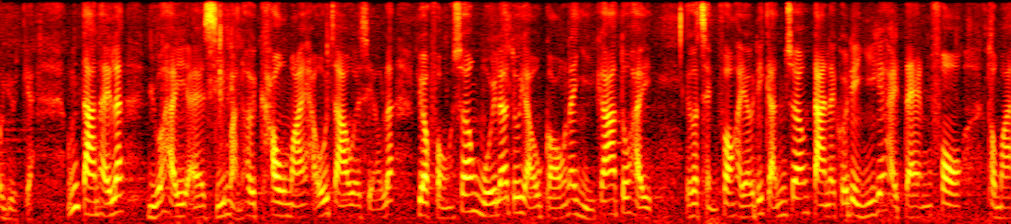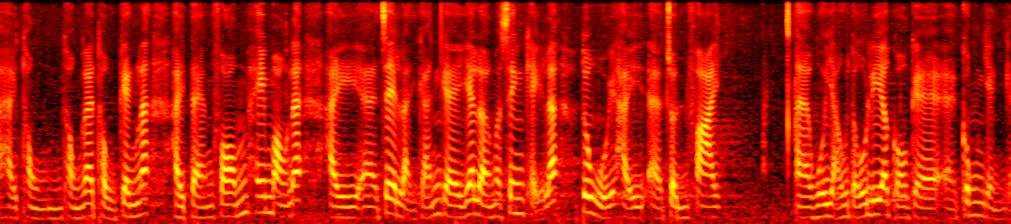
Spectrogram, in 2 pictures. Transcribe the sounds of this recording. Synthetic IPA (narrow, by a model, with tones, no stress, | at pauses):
jyː˨t̚kɛ˧ | kɐ˨˥mt̪aː˨nɦɐ˨jlɛː˥jyː˨˩kɔ˨˦˥ɦɐ˨jɛː˨siː˨˧mɐ˨˩nɦɵ˧ɥkʰɐ˧wmaː˨˧jhɐ˨˥wt͡saː˧wkɛː˧siː˨˩hɐ˨wlɛː˥ | jœː˧k̚fɔː˨˩ŋsœː˥ŋwuː˨˧jlɛː˥t̪o˥wjɐ˨˧wkɔː˨˥ŋlɛː˥jiː˨˩kaː˥t̪o˥wɦɐ˨j | kɔː˧t͡sʰɪ˨˩ŋfɔː˧ŋhɐ˨jɐ˧wt̪iː˥kɐ˨˥nt͡ʃœː˥ŋt̪aː˨nhɐ˨jkʰɵ˨˧ɥɾe˨jjiː˨˧kɪ˥ŋhɐ˨jt̪ɛː˨˩ŋfɔː˧ | t̪ʰʊ˨˩ŋmaː˨jɦɐ˨jt̪ʰʊ˨˩ŋm̩˨˩t̪ʰʊ˨˩ŋkɛ˧t̪ʰo˨˩wkɪ˧ŋlɛː˥hɐ˨jt̪ɛː˨ŋfɔː˧m̩˥mhe˥jmɔː˨ŋlɛː˥hɐ˨jɛː˨˩t͡sɛː˥˩lɐ˨˩jkɐ˨˥nkɛː˧jɐ˥t̚lœː˨˧ŋkɔː˧sɪ˥ŋkʰe˨˩jlɛː˥t̪o˥wwuː˨˧jhɐ˨jʔɛː˨t͡ʃɵ˧nfaː˧j | ʔɛː˨wuː˨˧jːɐ˨˧wt̪o˨˧˥wliː˥jɐ˥kɔː˧kɛː˧ɛ˨kʊ˥ŋjɪ˨ŋkɛ˧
